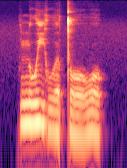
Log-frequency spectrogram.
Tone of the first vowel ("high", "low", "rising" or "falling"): rising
